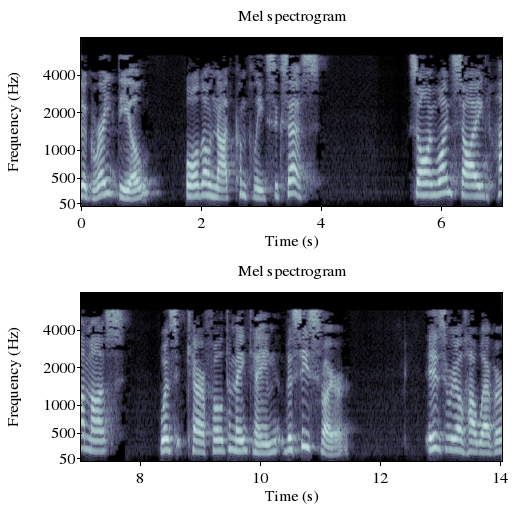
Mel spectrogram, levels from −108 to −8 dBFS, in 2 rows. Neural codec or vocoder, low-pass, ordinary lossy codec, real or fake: codec, 16 kHz, 2 kbps, FunCodec, trained on LibriTTS, 25 frames a second; 7.2 kHz; MP3, 24 kbps; fake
